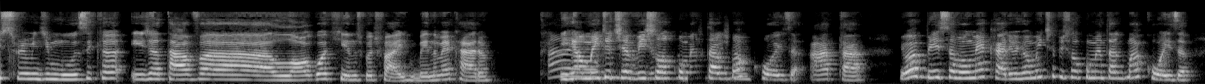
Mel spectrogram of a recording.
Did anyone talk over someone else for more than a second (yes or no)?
yes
